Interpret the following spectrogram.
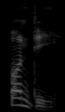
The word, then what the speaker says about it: Boundee: But the problem is that the last name is Boundee, and it's pronounced as Bundy.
